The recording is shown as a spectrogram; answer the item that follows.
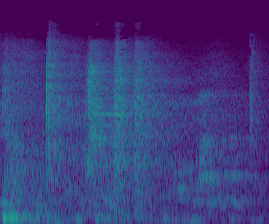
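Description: Faint background voices of players, with a few soft knocks, fading out at the end.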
